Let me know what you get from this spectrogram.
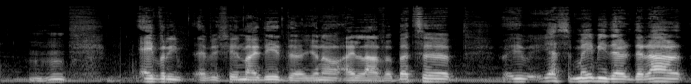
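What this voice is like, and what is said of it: Thick Italian accent. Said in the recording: “he's got a very thick Italian accent, but you can still, he's afraid that you can't understand him”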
